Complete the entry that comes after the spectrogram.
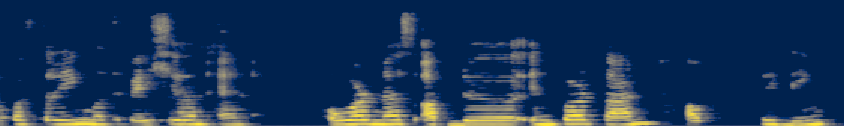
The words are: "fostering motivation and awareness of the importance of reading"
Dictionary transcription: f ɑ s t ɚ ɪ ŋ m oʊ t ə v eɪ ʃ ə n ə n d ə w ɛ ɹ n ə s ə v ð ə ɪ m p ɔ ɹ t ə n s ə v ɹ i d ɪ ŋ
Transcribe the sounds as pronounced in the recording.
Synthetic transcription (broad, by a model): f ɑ s t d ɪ ŋ m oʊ t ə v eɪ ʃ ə n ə n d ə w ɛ ɹ n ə s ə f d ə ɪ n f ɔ ɹ t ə n ə f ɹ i d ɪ ŋ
